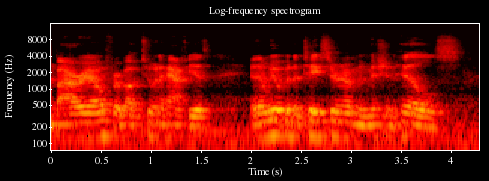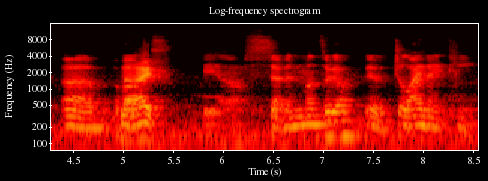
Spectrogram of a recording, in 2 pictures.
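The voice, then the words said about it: Massachusetts accent. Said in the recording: “I love your accent. ... Where are you from? ... Whitman, Massachusetts.”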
